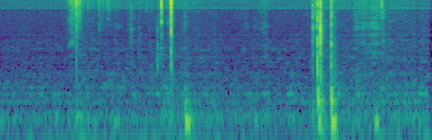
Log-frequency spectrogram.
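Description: A few sharp clicks and taps from handling close to the microphone: one about a second in, a quick cluster about two seconds in, and a louder double click about four seconds in, followed by a soft rustle.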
